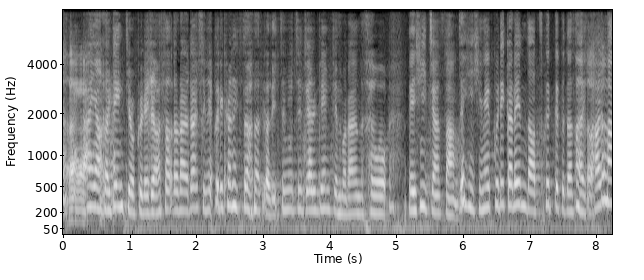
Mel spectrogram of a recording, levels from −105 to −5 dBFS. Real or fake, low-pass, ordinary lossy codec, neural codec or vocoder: fake; none; none; codec, 16 kHz, 1 kbps, FunCodec, trained on Chinese and English, 50 frames a second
